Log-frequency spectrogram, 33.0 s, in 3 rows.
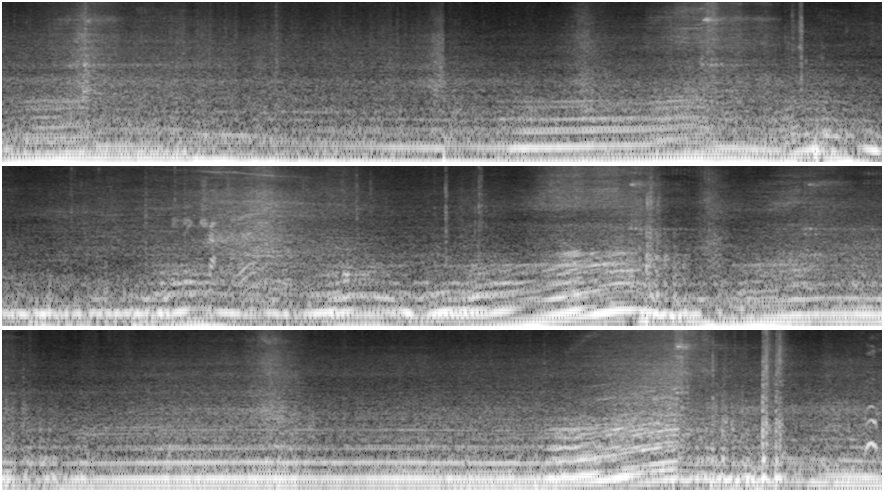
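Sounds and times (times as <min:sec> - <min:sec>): car engine heard from cabin: 0:09.4 - 0:33.0.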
